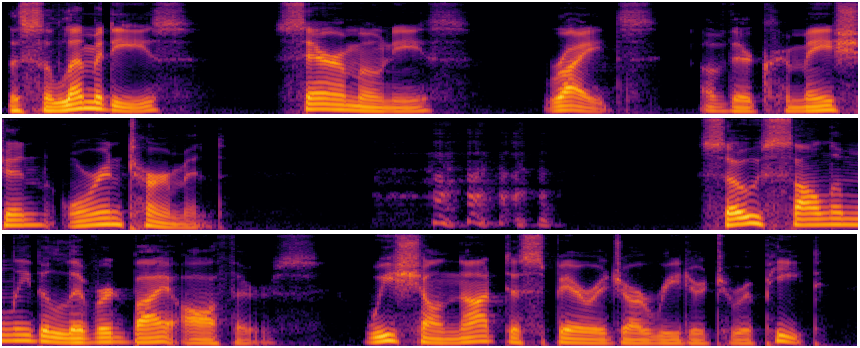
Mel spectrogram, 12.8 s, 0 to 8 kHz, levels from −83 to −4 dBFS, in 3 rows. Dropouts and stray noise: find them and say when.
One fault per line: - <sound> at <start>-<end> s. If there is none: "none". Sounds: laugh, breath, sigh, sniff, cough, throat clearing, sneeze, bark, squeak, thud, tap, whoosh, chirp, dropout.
- laugh at 6.1-7.1 s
